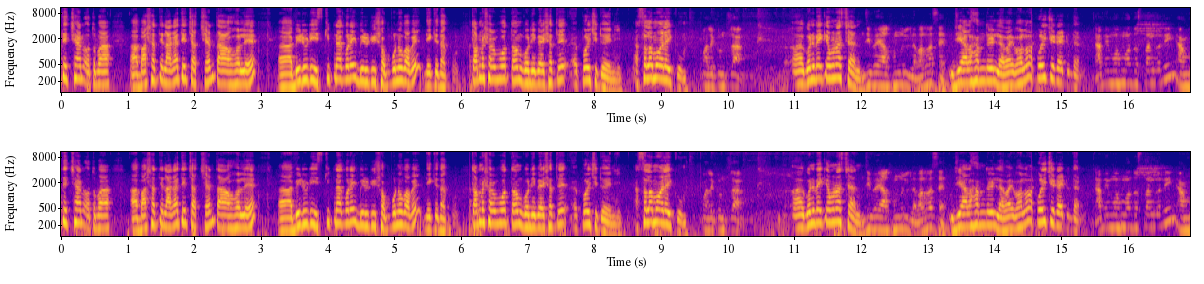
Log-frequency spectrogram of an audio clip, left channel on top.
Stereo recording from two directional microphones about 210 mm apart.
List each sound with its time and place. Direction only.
0.0 s speech: 5° left (ahead or behind)
10.9 s speech: 5° left (ahead or behind)
12.0 s a man's voice: 15° right (ahead or behind)
13.4 s speech: 5° left (ahead or behind)
15.2 s a man's voice: 15° right (ahead or behind)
